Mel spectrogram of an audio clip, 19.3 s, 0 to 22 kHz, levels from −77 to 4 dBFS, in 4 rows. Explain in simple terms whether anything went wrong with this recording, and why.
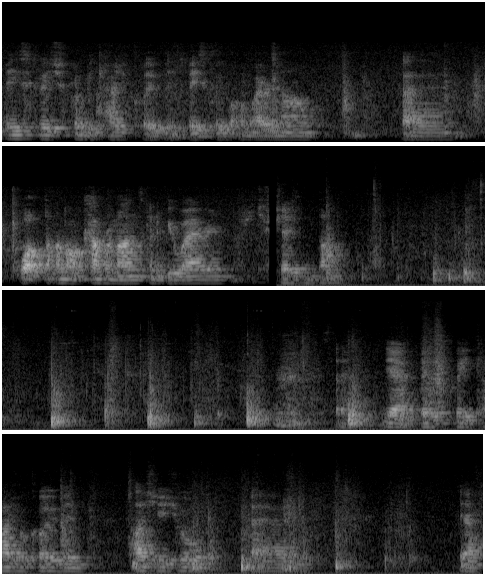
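For the first 7.59 seconds the sound is dull and boxy. Nothing above about 6.6 kHz gets through, so the crisp top end is missing. There is also a faint new hiss underneath. Then, after a short gap of about 80 ms, the sound suddenly opens up and its loudness shifts a bit. This is most likely an input switched to a poorer device. The recording began on a poorer device, then moved to a better one.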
